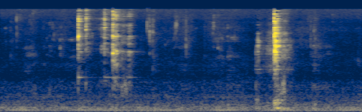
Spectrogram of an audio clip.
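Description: A spoon clinks against a bowl.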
